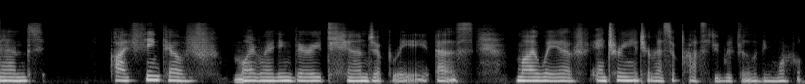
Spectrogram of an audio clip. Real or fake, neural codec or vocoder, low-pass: fake; codec, 16 kHz, 1 kbps, FunCodec, trained on Chinese and English, 50 frames a second; 7.2 kHz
